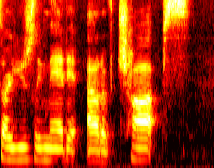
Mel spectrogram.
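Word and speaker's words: tjaps: usually made out of chops which is spelled t-j-a-p-s and it's pronounced chops is what they stamp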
